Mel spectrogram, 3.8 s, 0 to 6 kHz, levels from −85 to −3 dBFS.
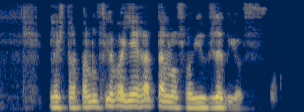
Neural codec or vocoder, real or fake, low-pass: none; real; 5.4 kHz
